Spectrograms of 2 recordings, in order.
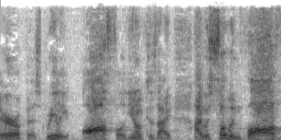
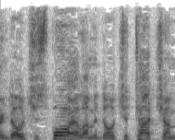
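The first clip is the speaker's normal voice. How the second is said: ordinary delivery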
